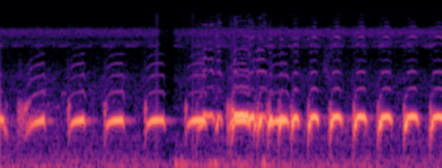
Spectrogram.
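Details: Close, steady zebra dove (perkutut) cooing: quick rising-falling notes repeated about three times a second, briefly thickening into a rolled trill midway. A faint low rumble sits beneath.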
